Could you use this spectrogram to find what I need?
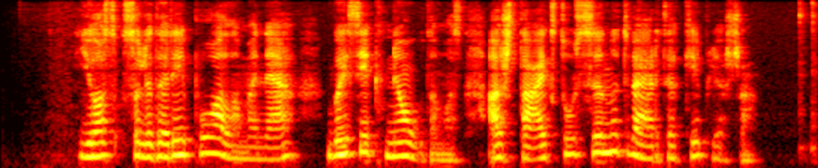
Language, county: Lithuanian, Tauragė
